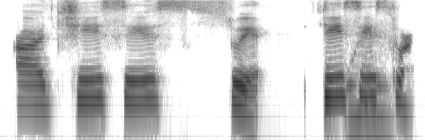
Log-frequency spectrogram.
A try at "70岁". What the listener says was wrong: Wait, wait. SHI. SHI jadinya SHE.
